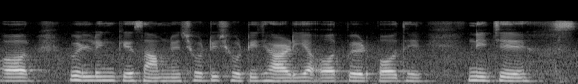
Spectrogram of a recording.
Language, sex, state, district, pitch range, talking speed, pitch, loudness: Hindi, female, Uttar Pradesh, Lucknow, 160-175 Hz, 115 wpm, 165 Hz, -18 LUFS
